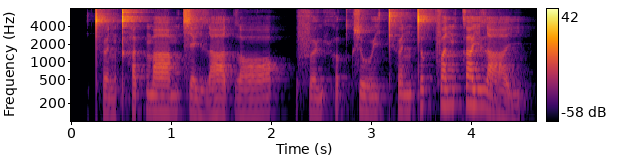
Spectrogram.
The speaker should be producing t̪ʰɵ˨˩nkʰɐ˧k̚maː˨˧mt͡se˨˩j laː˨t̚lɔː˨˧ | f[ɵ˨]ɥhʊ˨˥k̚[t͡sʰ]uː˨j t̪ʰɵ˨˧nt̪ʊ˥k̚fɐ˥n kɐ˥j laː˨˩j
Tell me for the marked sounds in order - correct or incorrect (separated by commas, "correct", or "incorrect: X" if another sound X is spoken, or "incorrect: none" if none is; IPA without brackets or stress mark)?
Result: incorrect: ɵ˨˥, incorrect: t͡s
